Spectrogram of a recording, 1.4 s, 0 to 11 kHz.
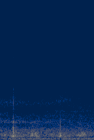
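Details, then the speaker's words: Adult man's heartbeat picked up on a handheld fetal Doppler placed on the husband, two whooshing pulse beats at a normal resting rate, read as about 72 beats per minute: adult heartbeat on fetal Doppler. "that's my husband's heartbeat he does have a heart after all that's proof good to know I have a big one his heart rate is 72 it's really good"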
